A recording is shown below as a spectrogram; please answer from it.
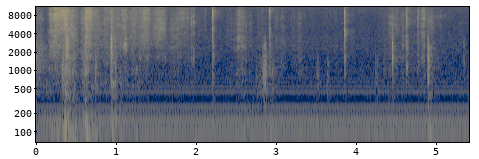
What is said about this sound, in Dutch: Je hoort mij even door het werkboek heen gaan. Ja, blaadjes sla ik steeds over.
